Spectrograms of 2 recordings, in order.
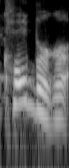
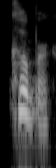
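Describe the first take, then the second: First: An L sound is added after the first vowel. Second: No L sound follows the first vowel.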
